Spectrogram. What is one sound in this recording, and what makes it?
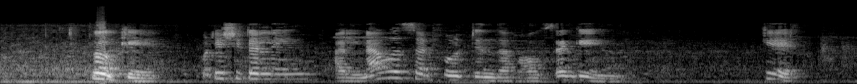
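A woman speaks calmly and clearly into a microphone, explaining.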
